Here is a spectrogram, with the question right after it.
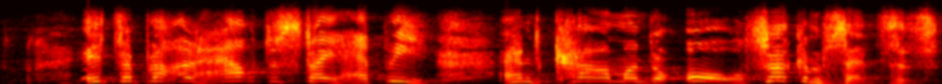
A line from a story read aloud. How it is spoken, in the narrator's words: yelled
